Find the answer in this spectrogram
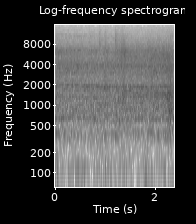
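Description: Schwintek electric slide-out system running as it extends the RV's living-area slide room: a steady mechanical whirring drone of the slide motors.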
